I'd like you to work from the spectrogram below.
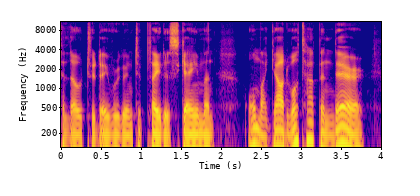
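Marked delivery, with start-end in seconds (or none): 0.0-1.8 flat, expressionless, monotone robot voice. Showing how they used to sound, in a monotone, robotic delivery. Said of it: "I used to sound like this. ... you sound monotone".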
